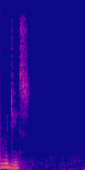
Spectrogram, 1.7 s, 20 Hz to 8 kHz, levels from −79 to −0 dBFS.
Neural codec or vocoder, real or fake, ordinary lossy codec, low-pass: codec, 24 kHz, 0.9 kbps, DualCodec; fake; AAC, 48 kbps; 7.2 kHz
